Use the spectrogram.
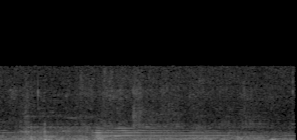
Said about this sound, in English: The bell's ringing down in the monastery for Lauds. It's a dark, gray morning.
